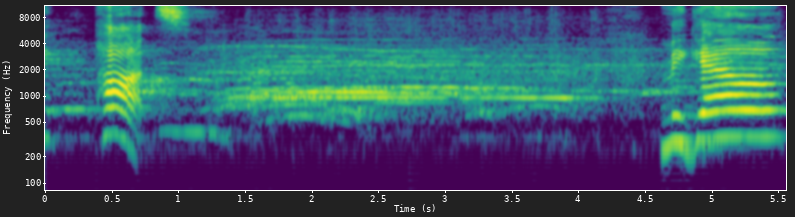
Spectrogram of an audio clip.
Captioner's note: crowd cheering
